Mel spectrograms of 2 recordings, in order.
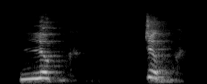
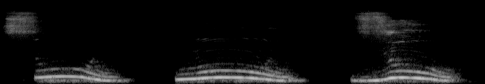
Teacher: double O has two sounds. One is called as little oo and one is called as long oo. So the little oo, the words are like b, oo, k, book, h, oo, k, hook, shook, look, took.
